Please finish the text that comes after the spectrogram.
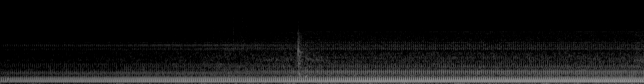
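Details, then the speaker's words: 1944 wartime civilian valve radio after electrolytic capacitor and wiring work, with intermittent cut-outs: steady low, coarse, gritty buzz under the output, harsher than mains hum; source not yet traced. "hum but no buzzing sound there is a buzz there it's not a hum"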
